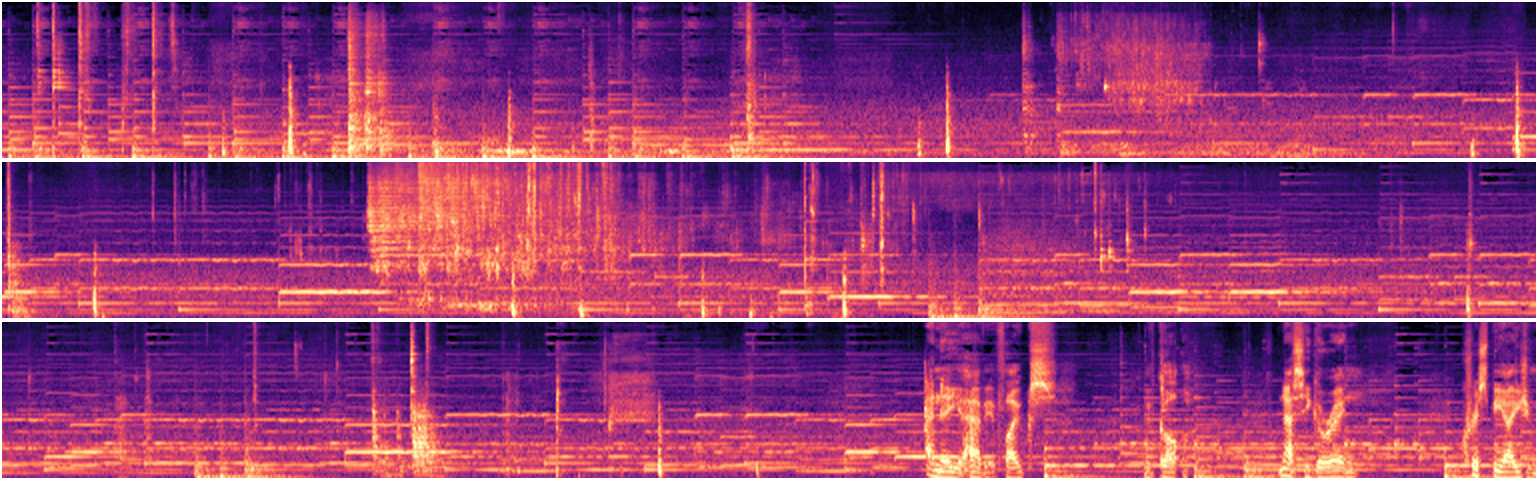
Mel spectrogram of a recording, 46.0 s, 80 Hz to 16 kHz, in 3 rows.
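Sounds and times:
background music: 0.0s - 46.0s
egg sizzling in hot oil: 19.0s - 24.7s.

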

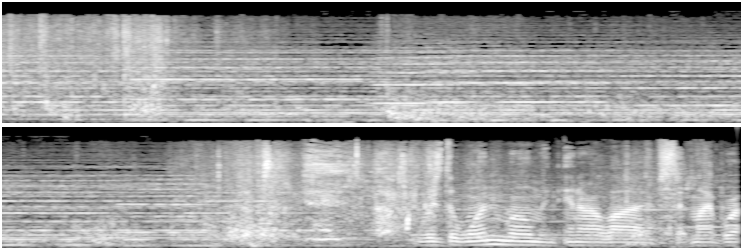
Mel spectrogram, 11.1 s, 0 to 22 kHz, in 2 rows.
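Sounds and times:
water splashing: 0.0s - 11.0s.

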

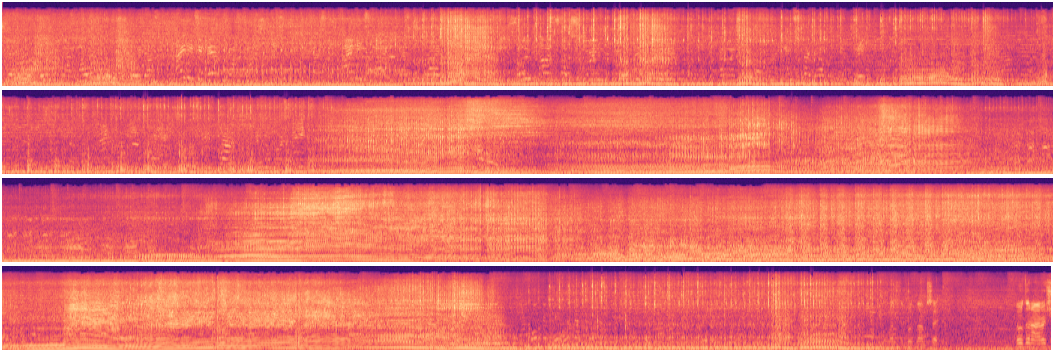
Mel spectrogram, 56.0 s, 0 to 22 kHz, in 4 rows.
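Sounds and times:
motorcycle engines idling and revving: 0.0s - 56.0s.

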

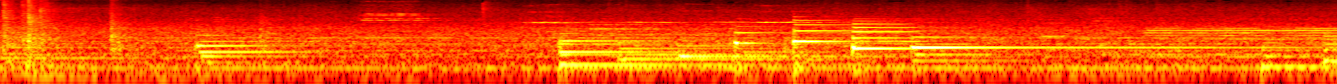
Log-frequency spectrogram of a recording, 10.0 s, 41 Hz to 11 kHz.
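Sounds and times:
soft solo piano: 4.2s - 8.6s.

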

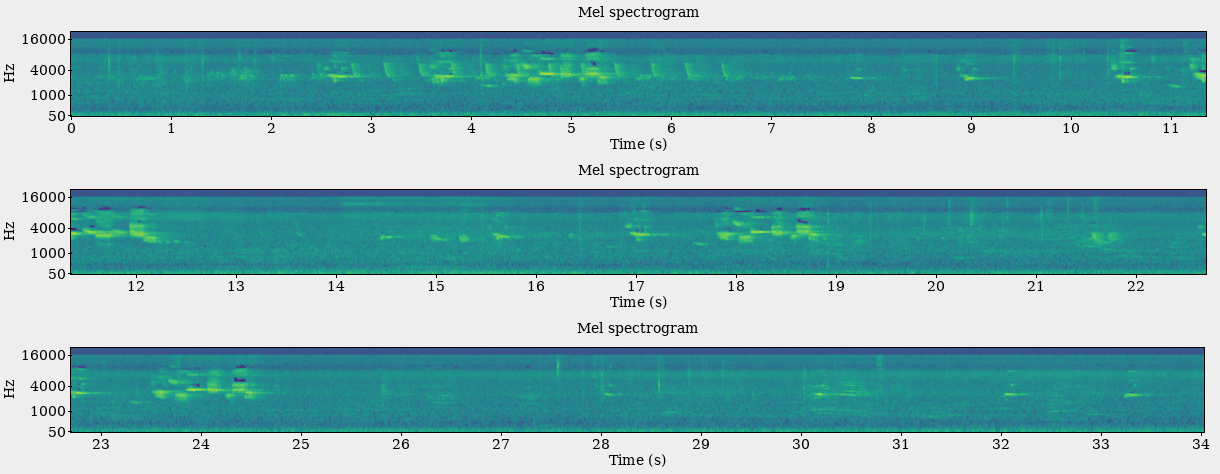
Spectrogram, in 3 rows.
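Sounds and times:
birds chirping: 14.4s - 20.5s, 22.6s - 24.8s.

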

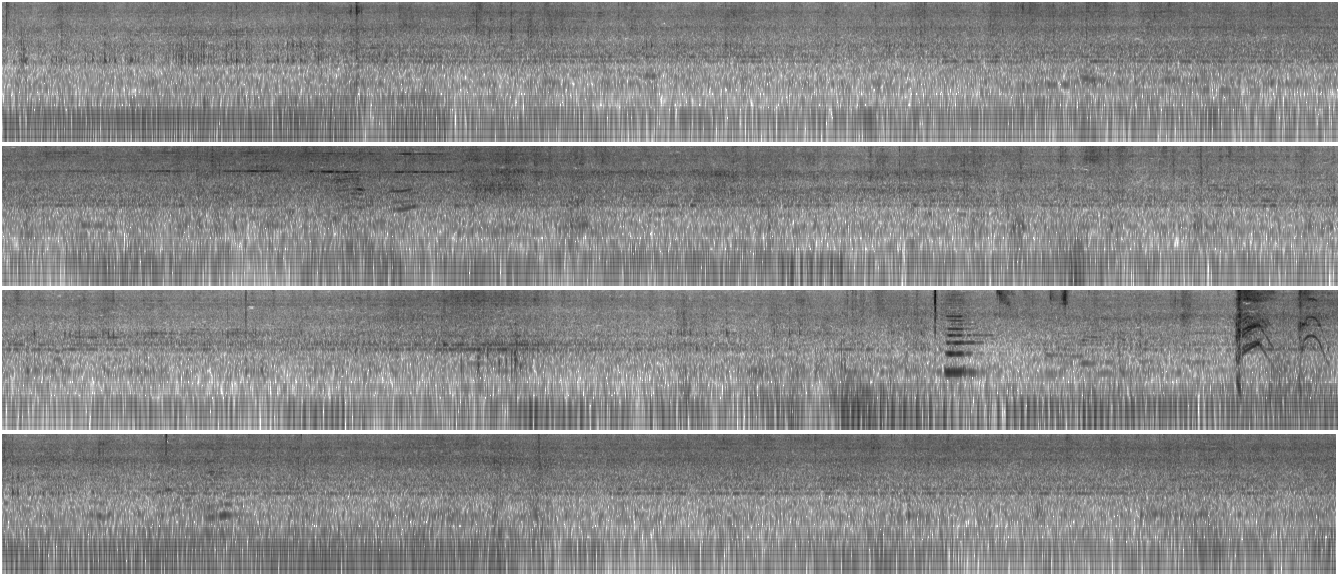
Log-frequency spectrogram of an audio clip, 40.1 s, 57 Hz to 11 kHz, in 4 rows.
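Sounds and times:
low rumble of road traffic: 0.0s - 40.0s
people talking: 6.6s - 16.6s, 27.8s - 33.4s.

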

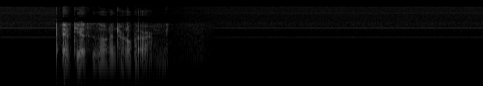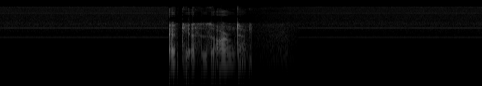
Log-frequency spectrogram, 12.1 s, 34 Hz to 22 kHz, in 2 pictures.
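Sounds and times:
faint steady hiss: 0.6s - 2.6s, 8.1s - 9.8s.

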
